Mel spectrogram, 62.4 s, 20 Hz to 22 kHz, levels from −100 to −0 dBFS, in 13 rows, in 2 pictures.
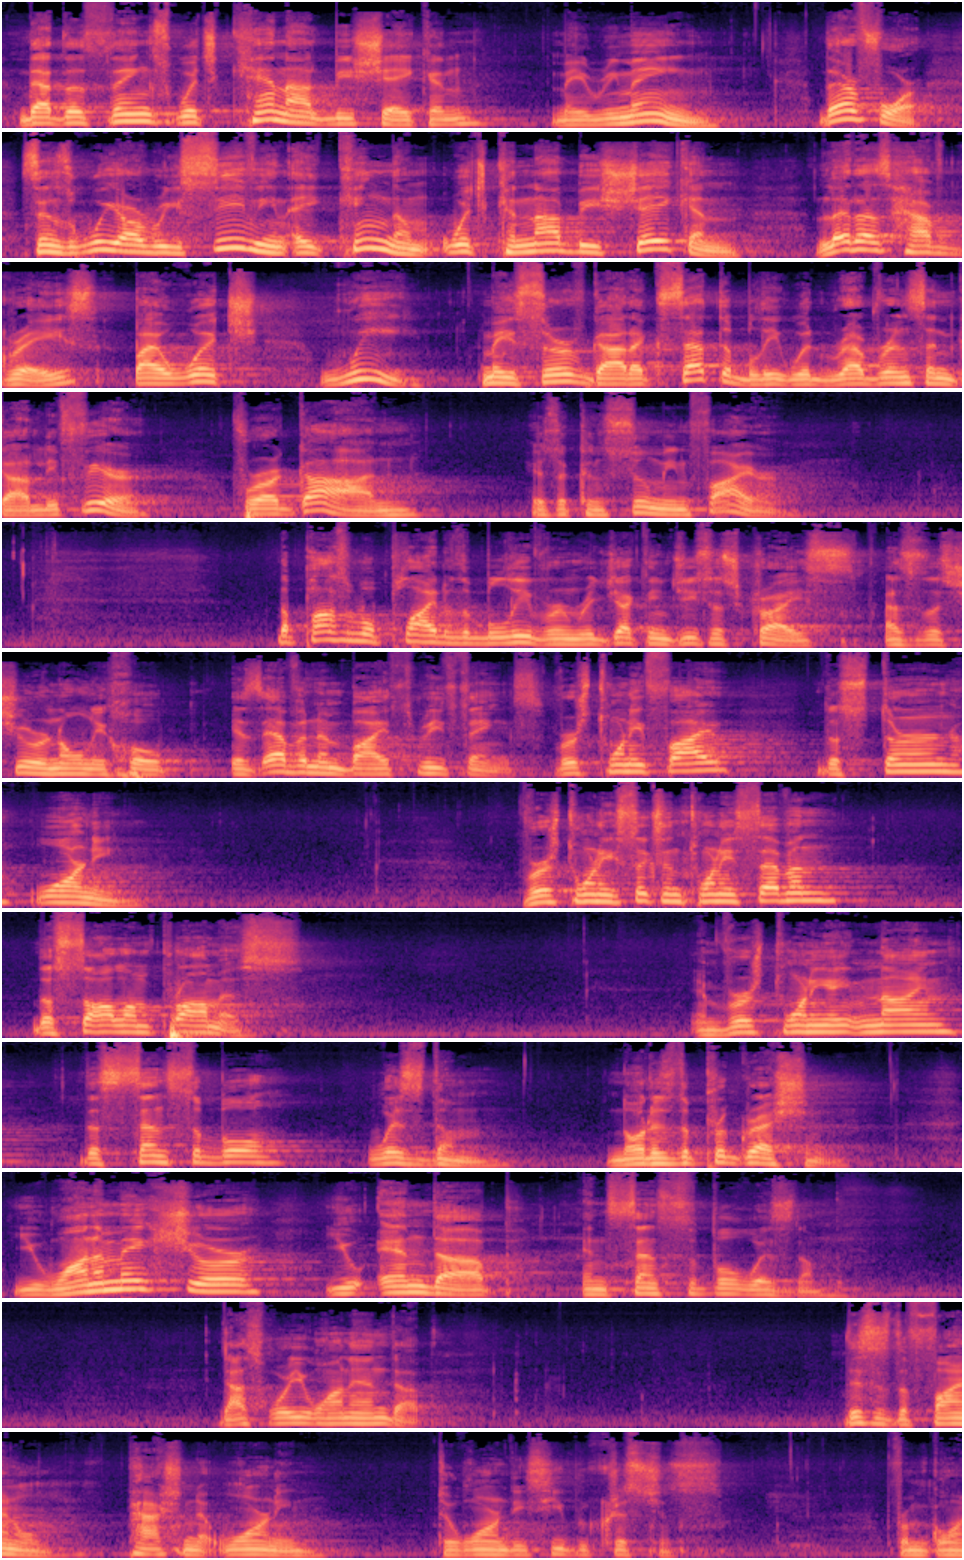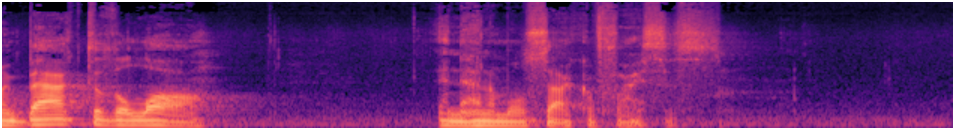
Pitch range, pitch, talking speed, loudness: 115-165 Hz, 130 Hz, 120 wpm, -18 LUFS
